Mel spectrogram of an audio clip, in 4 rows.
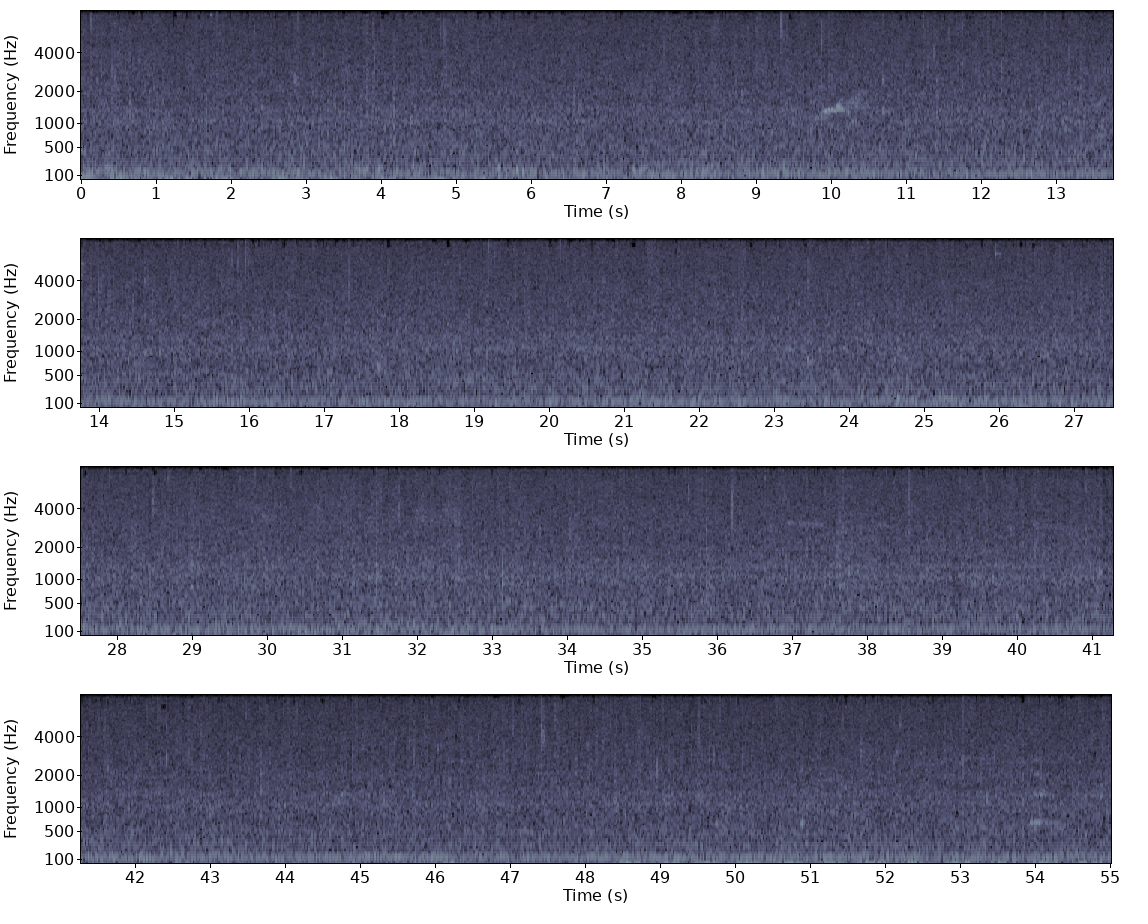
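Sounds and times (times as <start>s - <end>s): rain falling on water: 0.0s - 55.0s.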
